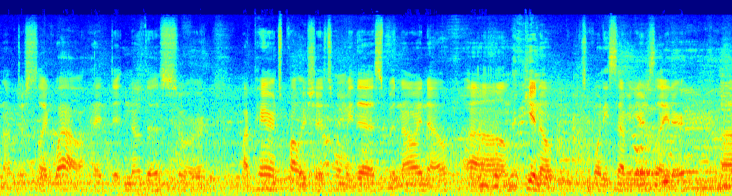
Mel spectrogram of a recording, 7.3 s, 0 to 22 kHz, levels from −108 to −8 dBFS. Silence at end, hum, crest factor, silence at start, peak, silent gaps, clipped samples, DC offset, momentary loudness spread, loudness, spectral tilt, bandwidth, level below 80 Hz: 0 s; none; 18 dB; 0 s; -10 dBFS; none; under 0.1%; under 0.1%; 7 LU; -28 LUFS; -5 dB/octave; 16 kHz; -48 dBFS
